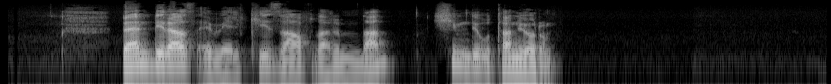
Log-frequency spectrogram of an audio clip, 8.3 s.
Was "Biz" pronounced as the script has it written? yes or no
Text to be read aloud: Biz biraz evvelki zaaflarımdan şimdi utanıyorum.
no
